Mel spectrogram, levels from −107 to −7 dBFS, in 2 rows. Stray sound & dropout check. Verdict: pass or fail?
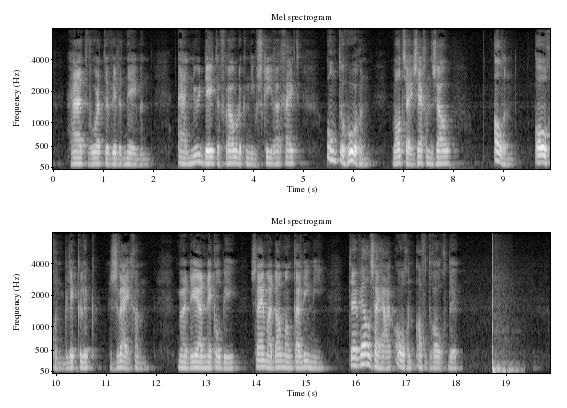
fail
